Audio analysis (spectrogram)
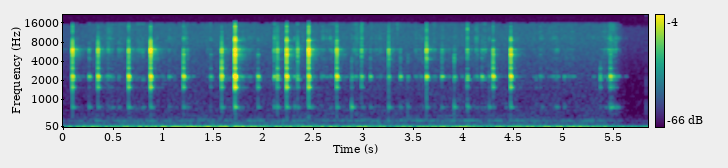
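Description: Long painted nails tap fast on the ridged surface of a hand-sized, hollow, cream and brown speckled conch shell held in both hands. About twenty quick, irregular clinking taps each give a brief, bright, glassy ring pitched around 2.3 kHz that dies away almost at once. A steady low rumble runs underneath.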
